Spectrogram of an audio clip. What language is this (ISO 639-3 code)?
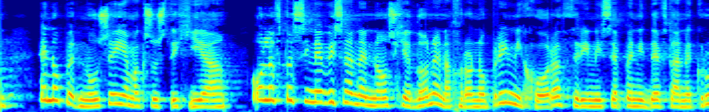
ell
